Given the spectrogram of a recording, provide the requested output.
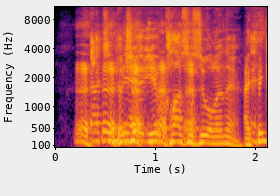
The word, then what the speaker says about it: Clase Azul: you have Class Azul in there? I think it's empty, though. It's empty. It's Isn't empty. it pronounced Class Azul, not Clase Azul?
